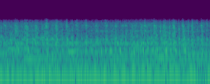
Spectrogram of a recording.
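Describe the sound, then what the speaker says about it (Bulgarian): A motor revving up with speed increasing, a fairly faint, steady mechanical whir with a rapid rhythmic clatter running continuously. "Виждате как се увеличават леко оборотите, но аз няма да ги чакам. Аз ще си го ускоря,"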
